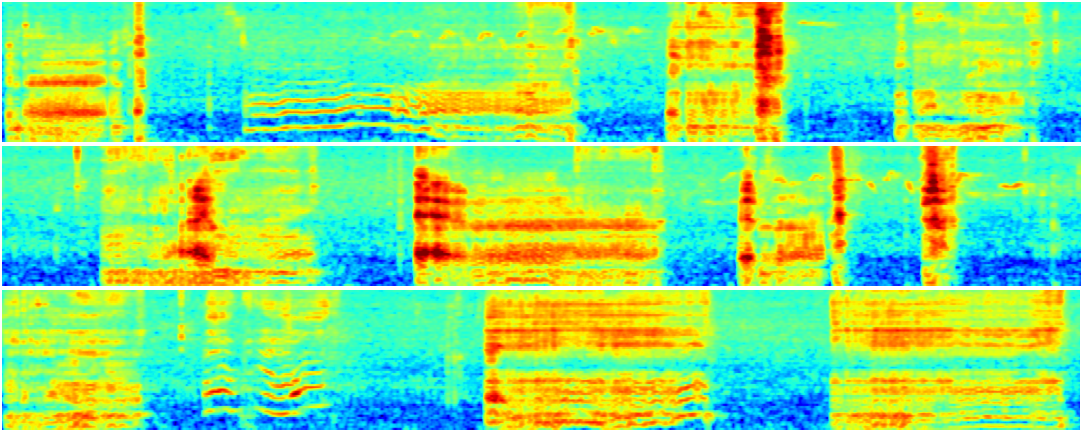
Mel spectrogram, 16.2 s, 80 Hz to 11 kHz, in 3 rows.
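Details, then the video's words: Mutley the dog, suffering from a bad cough, attempts to sing at Bredagh, Carrigallen, County Leitrim, 27 August 2016, giving many short husky bursts, some rising and falling like a warbled howl, separated by brief silences. "Funny dog tries to sing, but he suffers from a bad cough."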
